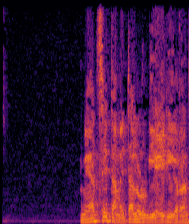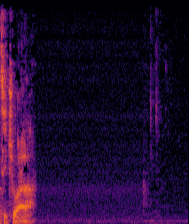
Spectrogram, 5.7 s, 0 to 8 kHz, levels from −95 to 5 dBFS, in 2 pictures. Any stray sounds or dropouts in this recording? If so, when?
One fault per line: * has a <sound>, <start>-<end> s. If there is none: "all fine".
all fine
